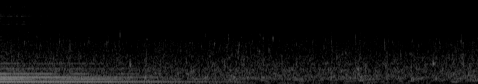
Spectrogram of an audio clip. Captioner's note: water rushes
